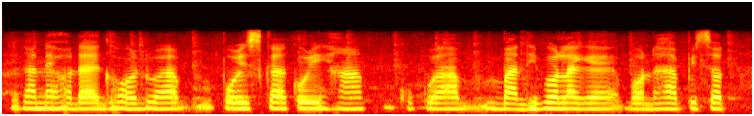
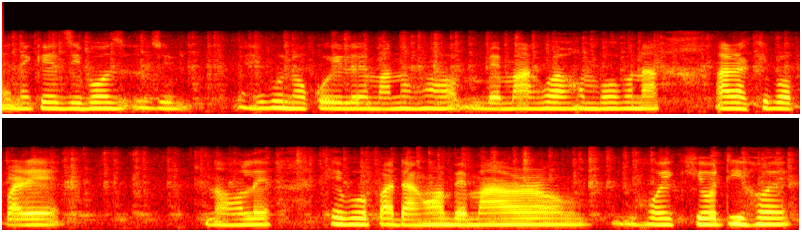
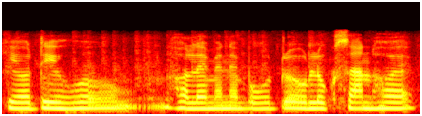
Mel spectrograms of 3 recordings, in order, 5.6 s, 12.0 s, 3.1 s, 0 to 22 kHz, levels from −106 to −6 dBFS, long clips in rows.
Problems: background sounds at intervals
